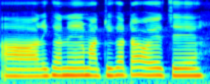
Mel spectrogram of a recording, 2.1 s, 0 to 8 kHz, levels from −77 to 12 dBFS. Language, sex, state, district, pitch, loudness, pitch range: Bengali, female, Assam, Hailakandi, 215 Hz, -11 LUFS, 210-220 Hz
